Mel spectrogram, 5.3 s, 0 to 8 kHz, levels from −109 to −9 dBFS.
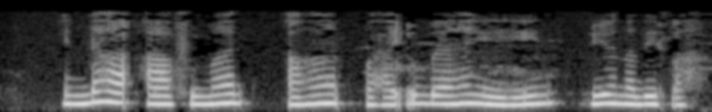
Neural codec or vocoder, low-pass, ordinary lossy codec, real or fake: none; 7.2 kHz; MP3, 24 kbps; real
